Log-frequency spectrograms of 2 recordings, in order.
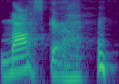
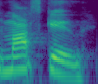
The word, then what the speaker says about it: Moscow: This girl can't even say Moscow. She says Moscow, not Moscow. Ain't she supposed to be over there trying to kiss their ass? Girl, can't even say Moscow correctly.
